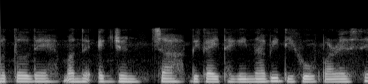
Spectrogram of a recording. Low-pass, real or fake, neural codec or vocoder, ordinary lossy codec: 5.4 kHz; real; none; Opus, 64 kbps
